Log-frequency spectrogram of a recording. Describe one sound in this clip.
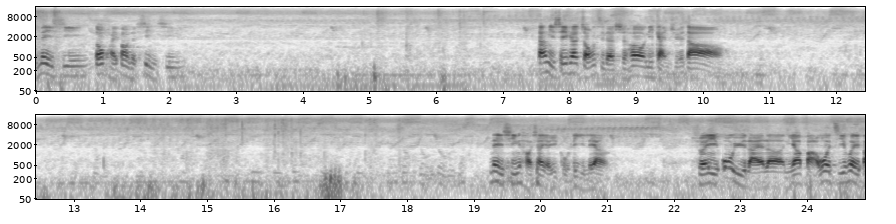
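A woman speaks calmly close by, outdoors.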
